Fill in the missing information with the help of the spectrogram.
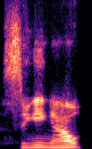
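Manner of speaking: slow dramatic recital with long pauses; Shatner poetry slam. Acted. Host reads lyrics as a poetry slam for guessing, halting Shatner-style recital. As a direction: lyrics spoken as halting, weighty verse. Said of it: "Shatner's Poetry Slam".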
